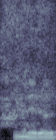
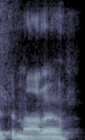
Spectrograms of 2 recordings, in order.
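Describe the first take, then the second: First: TOMATO with an "ay" in the middle; tomayto. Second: TOMATO with an "ah" in the middle; tomahto. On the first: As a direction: say TOMATO as "tuh-MAY-doh". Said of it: "you say tomato". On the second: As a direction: say TOMATO as "tuh-MAH-toh". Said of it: "I say tomato". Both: Shown as a demonstration.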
